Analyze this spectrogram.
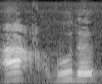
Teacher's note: اعبد پڑھیں گے، دال کی صفت قلقلہ بھی ادا ہوگی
